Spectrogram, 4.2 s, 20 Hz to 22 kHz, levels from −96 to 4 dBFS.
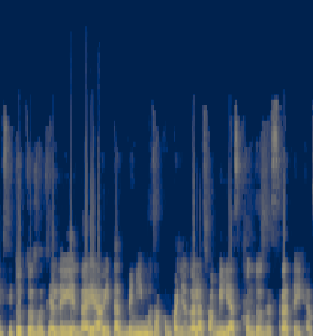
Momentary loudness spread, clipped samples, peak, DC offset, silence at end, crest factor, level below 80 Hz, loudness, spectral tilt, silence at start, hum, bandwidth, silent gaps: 6 LU; under 0.1%; -10 dBFS; under 0.1%; 0 s; 12 dB; -74 dBFS; -23 LUFS; -5 dB/octave; 0 s; none; 15.5 kHz; none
